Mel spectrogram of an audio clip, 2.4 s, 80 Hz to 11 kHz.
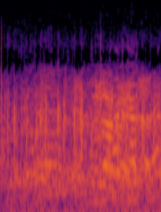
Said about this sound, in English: Oh, look at that now. It's being greeted by sustained applause. 2,500 people all clapping.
